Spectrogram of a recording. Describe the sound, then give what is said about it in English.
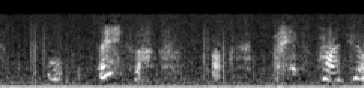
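A puppy named Prince, belonging to a little boy, whimpers and lets out short, high yaps in scattered bursts over a steady low electrical hum. “Little pup belongs to a uh, little boy named Jimmy.”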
